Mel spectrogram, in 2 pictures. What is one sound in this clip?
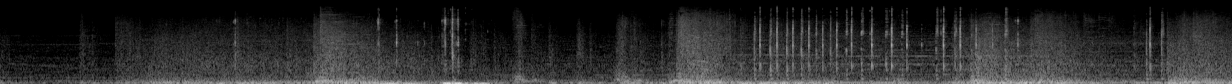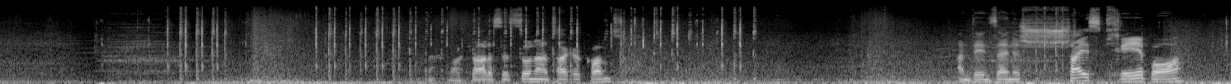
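Heavy blows and metal clashes ring out in a fierce fight.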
